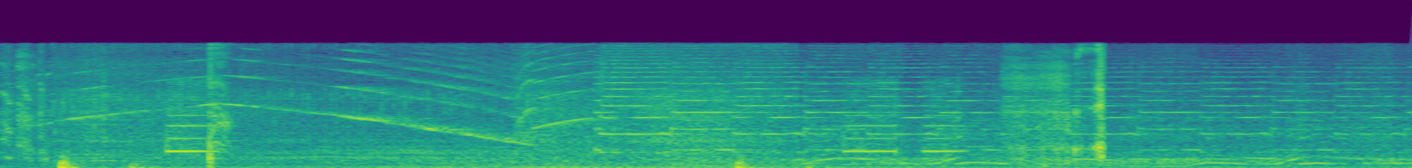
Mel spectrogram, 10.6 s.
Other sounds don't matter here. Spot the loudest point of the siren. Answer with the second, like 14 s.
5 s.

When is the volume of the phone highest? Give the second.
1 s.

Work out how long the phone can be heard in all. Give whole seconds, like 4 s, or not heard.
3 s.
